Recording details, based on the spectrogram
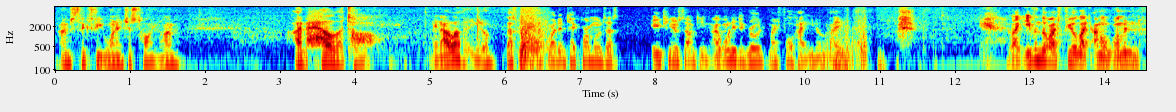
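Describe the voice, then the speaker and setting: A deep-voiced man talking casually to the camera in a personal vlog, rambling and filling his talk with constant "you know"s and repeated phrases. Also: moderate pace, long pauses, noisy background. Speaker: vlogger.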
